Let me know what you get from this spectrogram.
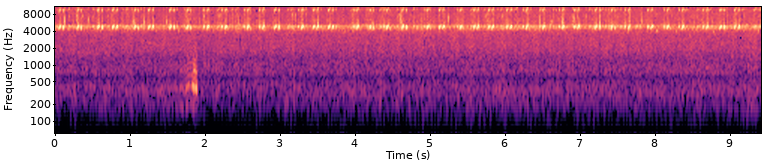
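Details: Grasshoppers in a flowery meadow or prairie: a shrill, steady, high-pitched chirping made of rapid, evenly spaced pulses that runs without a break, with one brief low thump near the two-second mark and a quiet outdoor background.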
